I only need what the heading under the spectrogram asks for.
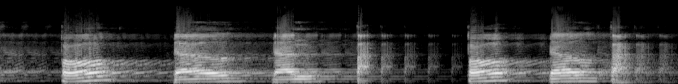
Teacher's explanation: ujung lisan disentuhkan pada pangkal gigi seri yang atas, lalu tekan bunyikan.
